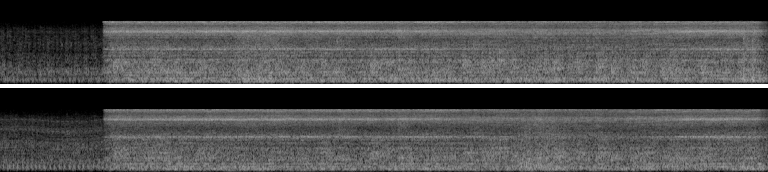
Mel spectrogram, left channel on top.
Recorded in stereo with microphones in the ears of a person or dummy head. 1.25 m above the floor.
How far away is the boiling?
About 1.3 m.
